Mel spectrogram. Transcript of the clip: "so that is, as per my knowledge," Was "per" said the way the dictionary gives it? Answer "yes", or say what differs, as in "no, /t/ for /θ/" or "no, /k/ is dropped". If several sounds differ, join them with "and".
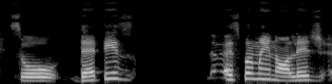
no, /f/ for /p/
